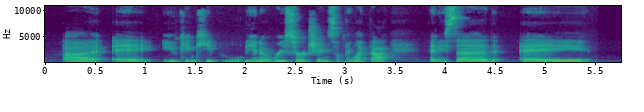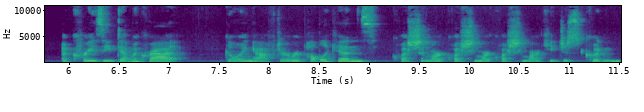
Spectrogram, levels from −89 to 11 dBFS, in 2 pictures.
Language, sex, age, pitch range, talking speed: English, female, 30-49, 160-185 Hz, 155 wpm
